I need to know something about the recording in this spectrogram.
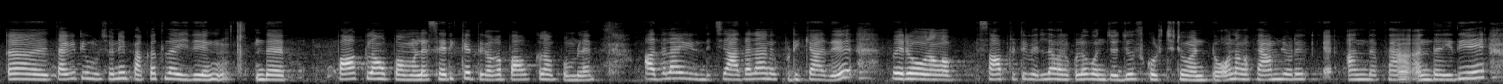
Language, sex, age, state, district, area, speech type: Tamil, female, 18-30, Tamil Nadu, Thanjavur, urban, spontaneous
